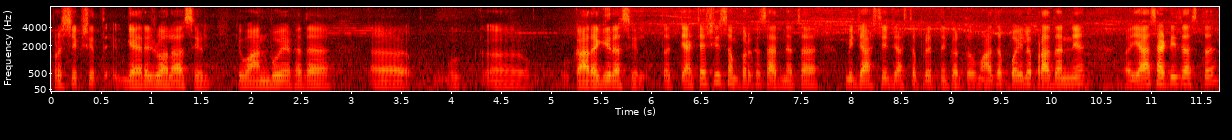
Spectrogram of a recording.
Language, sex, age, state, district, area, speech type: Marathi, male, 45-60, Maharashtra, Thane, rural, spontaneous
